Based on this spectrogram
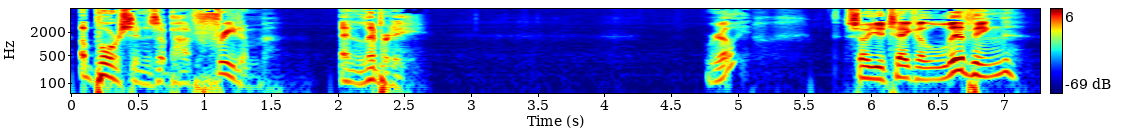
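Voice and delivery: usual speaking voice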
